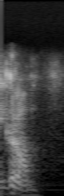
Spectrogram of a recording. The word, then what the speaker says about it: Gram: si chiama matrice di grom Eh non ho detto a Patrizio che eh si scrive gram ma si legge Grom come m'ha detto un mio studente che conosceva il Danese a ingegneria si trova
